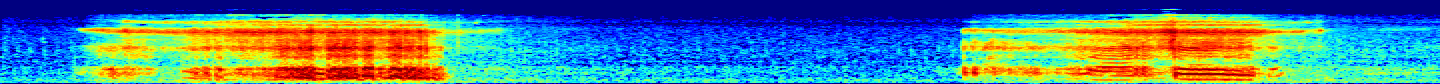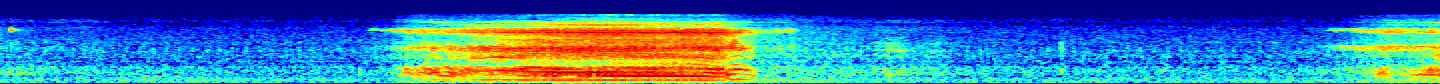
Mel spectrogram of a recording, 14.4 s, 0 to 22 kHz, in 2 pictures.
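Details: Ordinary heavy snoring in a sleeping adult man (husband): loud rattling snores about every four to five seconds, roughly 14 a minute, with quiet pauses between.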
